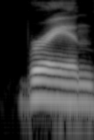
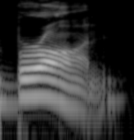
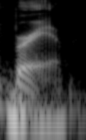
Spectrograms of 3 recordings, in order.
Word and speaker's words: Bran: of thrones is it sam tarly jon snow bran stark or hodor and i have to ask my husband calls him braun if i've been pronouncing it incorrectly all this time it's bran it is bran okay my husband calls him brawn for some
